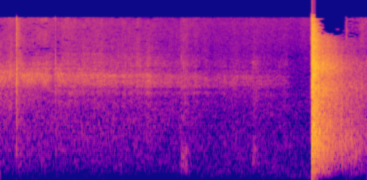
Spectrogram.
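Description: A German D-class firecracker (Böller) goes off near the end with one sharp, loud blast and a ringing decay, after a stretch of faint hissing and distant pops.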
